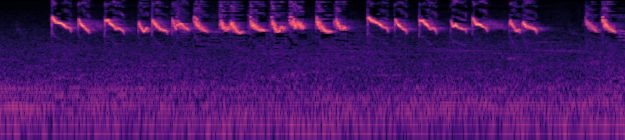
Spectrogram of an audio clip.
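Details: Japanese white-eye song: a steady chain of bright, high chirps, each dropping in pitch, repeated about three times a second with a brief pause near the end.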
